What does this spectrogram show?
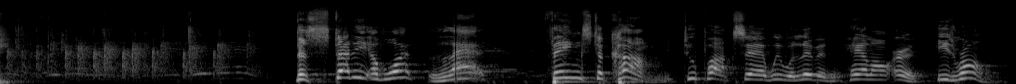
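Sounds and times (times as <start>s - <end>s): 
crowd clapping hands in praise: 0.0s - 2.7s
speech: 3.0s - 10.0s.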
